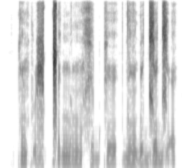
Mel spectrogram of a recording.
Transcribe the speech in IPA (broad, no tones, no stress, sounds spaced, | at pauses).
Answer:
k ẽ kʷ ḛ ʐ ɪ ǁ ɪ ŋ͡m e ŋʷ ə̃ x ɪ b k ɪ | d ẽ ɗ e d͡ʑ ɛ d͡ʑ ɛ̰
